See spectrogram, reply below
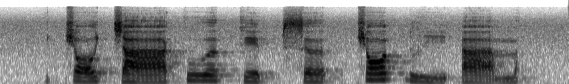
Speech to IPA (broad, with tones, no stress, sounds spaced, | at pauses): c ɔ˨˩˦ c aː˨˩˨ k u˧ ə̯ k e˨˩ p̚ s əː˨˩ k̚ c ɔ˦˥ t̚ v i˨˩˨ ʔ a˨˩˨ m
